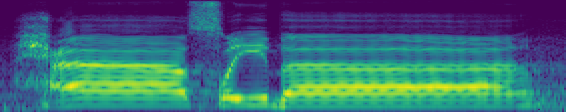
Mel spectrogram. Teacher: صاد کو موٹا پڑھیں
